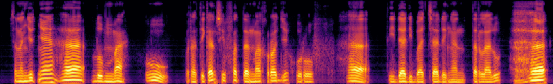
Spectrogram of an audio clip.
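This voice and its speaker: A man teaching Quran recitation rules, speaking slowly and deliberately and repeating each syllable for practice. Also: sits low, a little mellow, dry recording. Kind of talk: tajwid lesson with slow recited examples. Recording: dull dry lo-fi recording.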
